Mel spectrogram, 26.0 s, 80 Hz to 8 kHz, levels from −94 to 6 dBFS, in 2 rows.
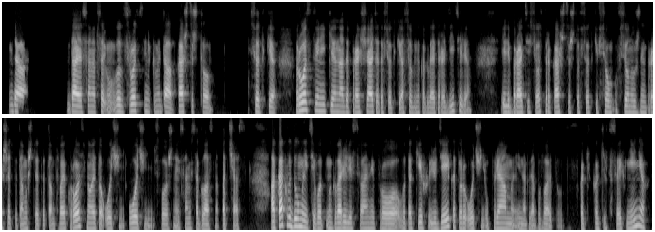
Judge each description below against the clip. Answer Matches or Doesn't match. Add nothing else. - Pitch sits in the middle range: Matches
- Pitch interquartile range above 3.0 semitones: Doesn't match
